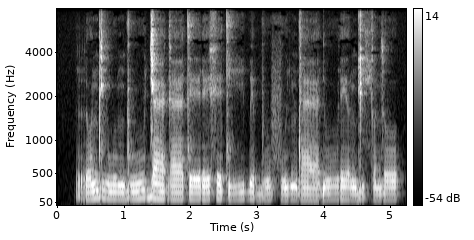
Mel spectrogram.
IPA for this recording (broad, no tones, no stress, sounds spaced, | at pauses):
r o n d iː w u ŋ ɡ uː ɟ æː ɡ æː t eː ɾ e x e t iː ɓ e b u f u ʎ n d æː ɗ uː ɾ e ə̯ ŋ ɡ i ç o n z o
